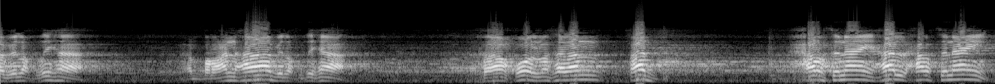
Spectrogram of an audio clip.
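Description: High-voiced sheikh teaching grammar. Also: male voice, pushed and bright. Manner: asks the class questions and answers them himself. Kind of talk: classroom grammar lesson. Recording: dull lo-fi lecture recording with faint hiss.

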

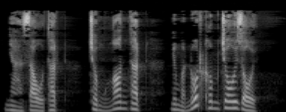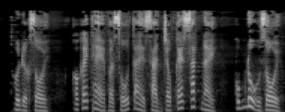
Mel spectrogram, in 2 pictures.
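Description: A woman's voice: low-pitched, expressive, brisk, a little mellow. A woman voicing a cold, scheming young mother who speaks curtly with false sweetness. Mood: muttering. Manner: curt, falsely sweet coaxing.

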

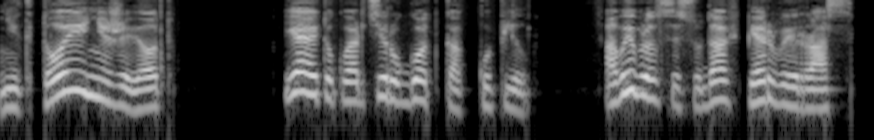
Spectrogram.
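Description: A kindly old man, as a woman reader puts him on, talking in a calm, soothing way with a slightly lecturing tone. His voice stays close to the reader's own middle pitch. The recording is dry and close. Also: moderate pace, no room sound, natural voice.

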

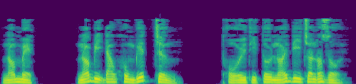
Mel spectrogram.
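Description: A man narrating a late-night storybook reading in a measured, confessional way. His voice sits low and sounds husky and mellow. The recording is close and dry, with no room sound. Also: no echo. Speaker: story reader, channel host.

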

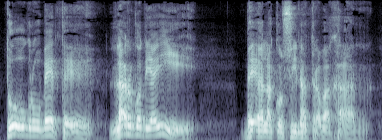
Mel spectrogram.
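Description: A man's voice: low voice, lively intonation, measured pace, vocal fry, a little mellow, husky, full character voice. A man voicing a stern adult male ship's captain who speaks curtly and formally in a storybook reading. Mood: commanding. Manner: curt, commanding.

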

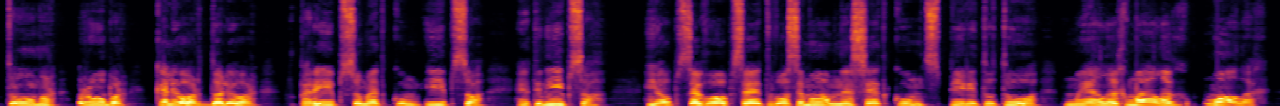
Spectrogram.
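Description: A man performs a desperate young scholar bellowing a bogus exorcism, his voice leaping high and swinging wildly from word to word in a booming storybook chant. It sounds dry and close. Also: lively intonation, takes it slowly, dark tone, no echo. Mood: howling chant. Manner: howling, booming incantation.

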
